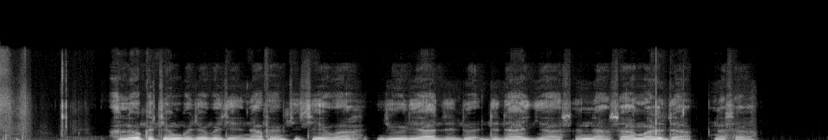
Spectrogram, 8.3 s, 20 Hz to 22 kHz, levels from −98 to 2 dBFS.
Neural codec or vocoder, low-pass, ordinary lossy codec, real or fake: vocoder, 44.1 kHz, 128 mel bands every 512 samples, BigVGAN v2; 14.4 kHz; none; fake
